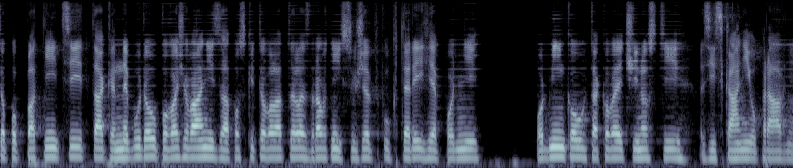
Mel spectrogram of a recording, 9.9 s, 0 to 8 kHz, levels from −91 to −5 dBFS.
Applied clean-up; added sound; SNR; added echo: neural mask model DeepFilterNet 3.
